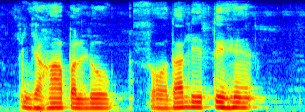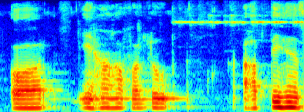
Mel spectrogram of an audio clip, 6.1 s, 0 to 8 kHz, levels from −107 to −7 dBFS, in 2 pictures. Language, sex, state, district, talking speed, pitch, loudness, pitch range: Hindi, male, Uttar Pradesh, Jalaun, 120 wpm, 125 Hz, -21 LUFS, 120-130 Hz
